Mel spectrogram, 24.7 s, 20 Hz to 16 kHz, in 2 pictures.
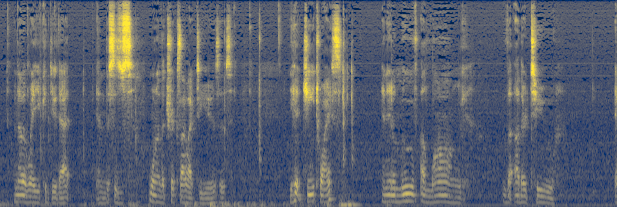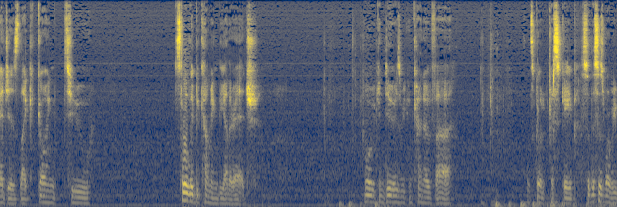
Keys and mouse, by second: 1.0 middle click, 4.6 alt+middle click, 6.7 g, 23.3 Escape.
